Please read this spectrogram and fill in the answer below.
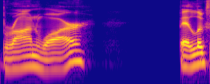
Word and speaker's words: Bron-Yr-Aur: Was another cottage, I think called Bronwar. But it looks like British name. It looks like, I think it's Welsh. It looks like BRON-YR-AUR. Man. And it's pronounced Bronwar.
